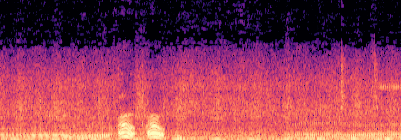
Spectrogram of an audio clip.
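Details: American Pit Bull Terrier barking, two short, quick woofs about a third of a second apart, set against a person's soft, repeated drawn-out 'oh' sounds and steady low background hum.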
